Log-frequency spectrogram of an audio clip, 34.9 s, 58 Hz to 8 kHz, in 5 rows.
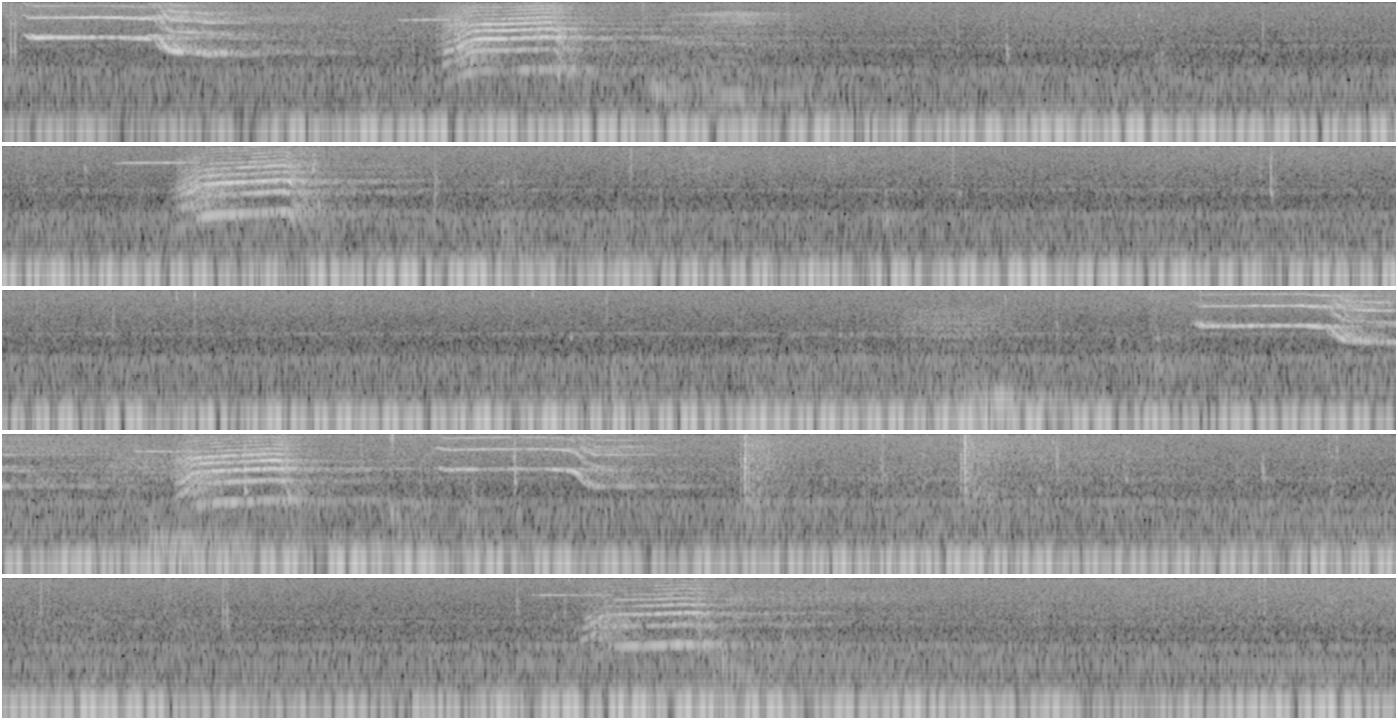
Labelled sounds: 0.0	1.7	killer whale, southern Alaska resident, 1.0 to 8.0 kHz
1.9	3.0	killer whale, southern Alaska resident, 0.34 to 8.0 kHz
7.5	8.7	killer whale, southern Alaska resident, 0.47 to 8.0 kHz
19.9	21.0	killer whale, southern Alaska resident, 1.0 to 8.0 kHz
21.5	22.5	killer whale, southern Alaska resident, 0.30 to 8.0 kHz
22.9	24.3	killer whale, southern Alaska resident, 0.85 to 8.0 kHz
30.6	31.6	killer whale, southern Alaska resident, 0.54 to 8.0 kHz

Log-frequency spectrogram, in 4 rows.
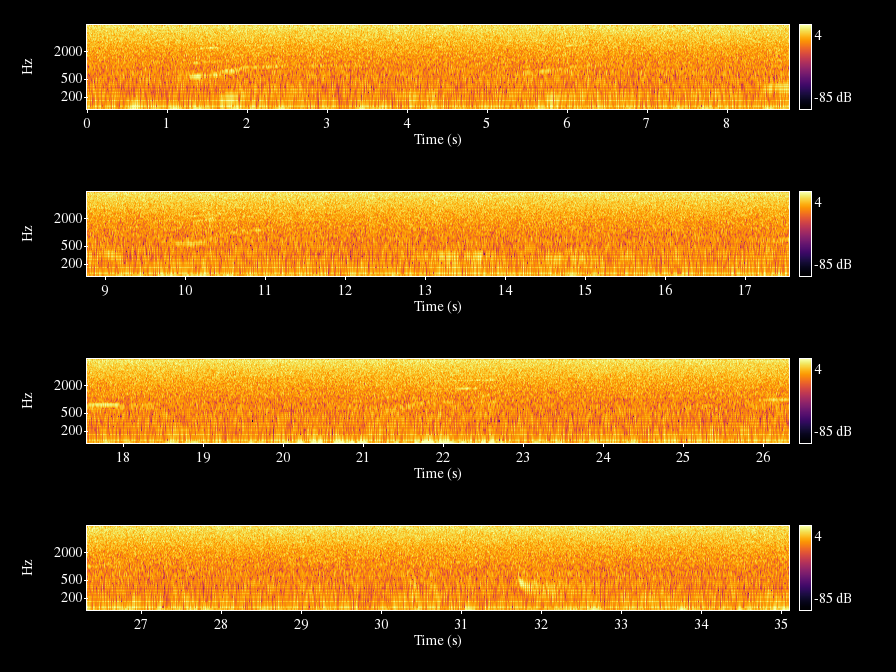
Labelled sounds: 1.4	2.2	humpback whale, 0.80 to 2.6 kHz
17.6	18.0	humpback whale, 0.80 to 0.83 kHz
25.9	26.3	humpback whale, 0.93 to 1.1 kHz

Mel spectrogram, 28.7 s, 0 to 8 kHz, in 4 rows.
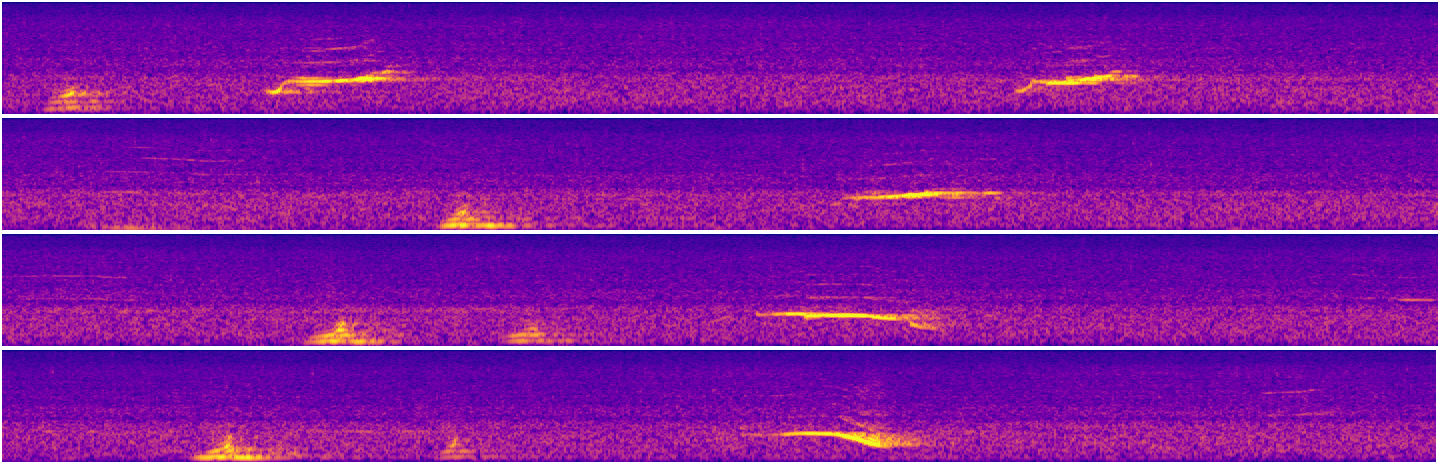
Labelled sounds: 1.4	2.1	humpback whale, 0.78 to 2.6 kHz
5.1	5.7	humpback whale, 0.78 to 1.2 kHz
7.7	8.3	humpback whale, 1.8 to 2.9 kHz
11.4	12.2	humpback whale, 0.78 to 1.1 kHz
14.4	14.8	humpback whale, 2.6 to 2.8 kHz
18.1	18.6	humpback whale, 0.78 to 1.4 kHz
21.3	21.6	humpback whale, 1.2 to 1.4 kHz
27.8	28.2	humpback whale, 2.5 to 2.9 kHz

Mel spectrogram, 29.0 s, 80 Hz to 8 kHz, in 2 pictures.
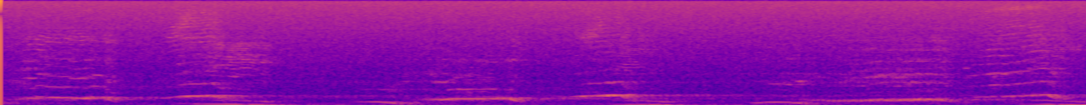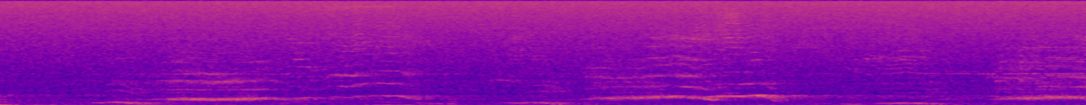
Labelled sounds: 0.3	1.2	humpback whale, 0.80 to 2.6 kHz
2.4	3.5	humpback whale, 1.3 to 2.9 kHz
6.0	6.2	humpback whale, 0.80 to 0.93 kHz
11.5	12.2	humpback whale, 0.80 to 0.99 kHz
13.0	14.0	humpback whale, 0.86 to 1.9 kHz
17.1	17.5	humpback whale, 0.83 to 1.0 kHz
18.4	19.3	humpback whale, 0.83 to 1.2 kHz
22.4	22.6	humpback whale, 0.80 to 0.93 kHz
23.0	23.9	humpback whale, 0.83 to 2.7 kHz
27.6	28.9	humpback whale, 0.80 to 1.1 kHz

